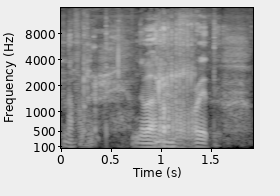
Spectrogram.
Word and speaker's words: Navarrete: It's got two R's, so there's a specific way to pronounce it. Navarrete.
